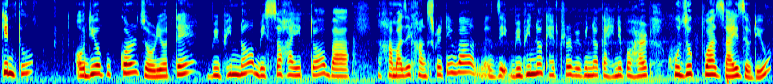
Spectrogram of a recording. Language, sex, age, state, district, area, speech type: Assamese, female, 30-45, Assam, Dibrugarh, rural, spontaneous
